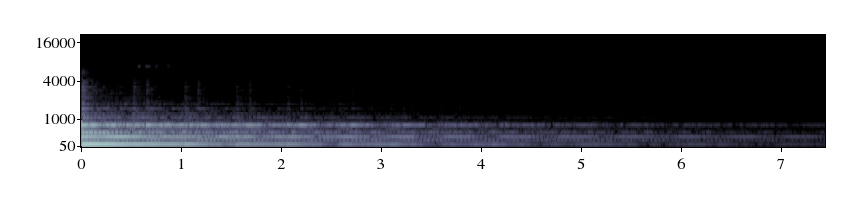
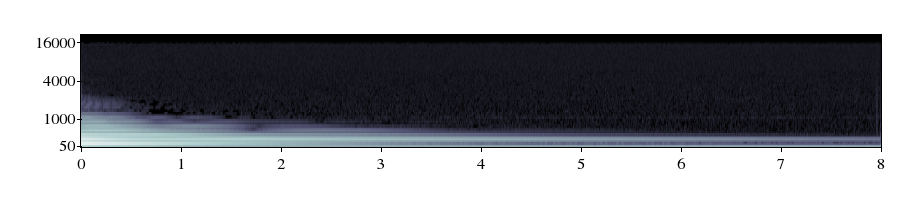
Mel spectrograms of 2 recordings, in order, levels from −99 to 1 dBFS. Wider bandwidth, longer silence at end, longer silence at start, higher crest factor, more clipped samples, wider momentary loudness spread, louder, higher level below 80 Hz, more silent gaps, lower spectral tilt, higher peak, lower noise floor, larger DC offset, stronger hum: first, 1.9 kHz vs 1.3 kHz; first, 3.3 s vs 3.05 s; about the same, 0 s vs 0 s; about the same, 22 dB vs 20 dB; neither; about the same, 27 LU vs 27 LU; second, -37 LUFS vs -18 LUFS; second, -66 dBFS vs -56 dBFS; neither; second, -11.5 dB/octave vs -14 dB/octave; second, -18 dBFS vs 0 dBFS; first, -76 dBFS vs -53 dBFS; second, under 0.1% vs 2%; neither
